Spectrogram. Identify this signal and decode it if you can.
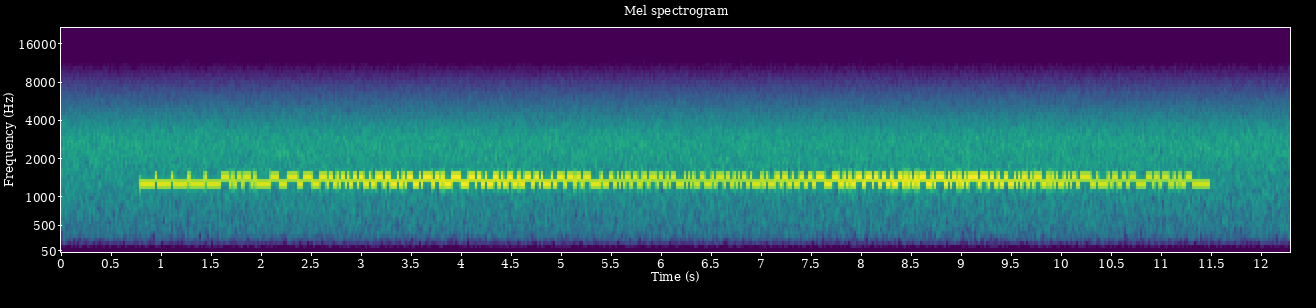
RTTY (45.45 baud, 170 Hz shift), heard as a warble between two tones, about 1360 Hz centre. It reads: OTO DLACZEGO UWAGA MUSI BYC SKUPIONA PRZEDE WSZYSTKIM NA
